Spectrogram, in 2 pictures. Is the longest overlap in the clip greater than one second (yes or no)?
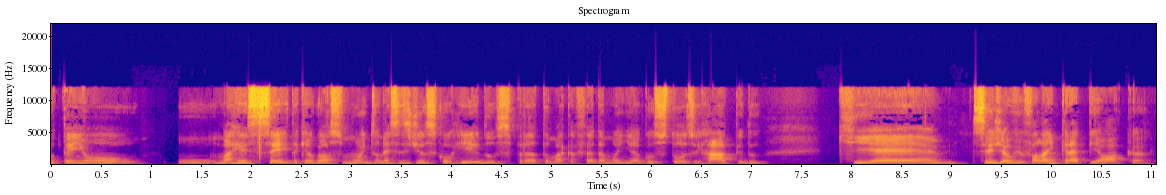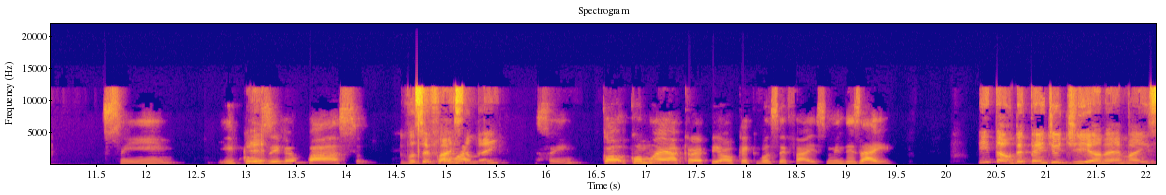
no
